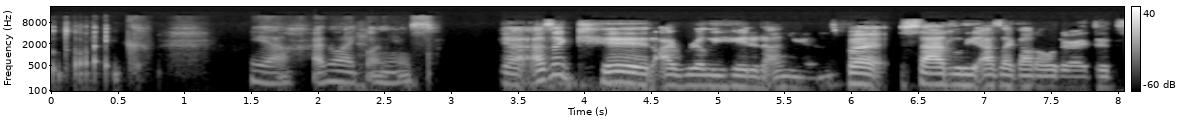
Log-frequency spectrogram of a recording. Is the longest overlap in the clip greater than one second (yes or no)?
no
